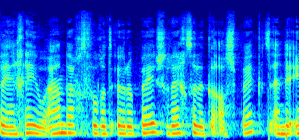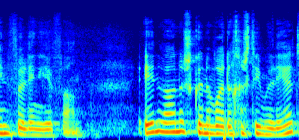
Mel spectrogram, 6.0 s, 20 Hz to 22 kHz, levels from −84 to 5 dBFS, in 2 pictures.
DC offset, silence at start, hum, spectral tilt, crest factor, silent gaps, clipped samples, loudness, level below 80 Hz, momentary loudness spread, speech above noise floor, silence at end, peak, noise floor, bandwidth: under 0.1%; 0 s; none; -5.5 dB/octave; 16 dB; none; under 0.1%; -20 LUFS; -44 dBFS; 7 LU; 24 dB; 0 s; -4 dBFS; -44 dBFS; 15 kHz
